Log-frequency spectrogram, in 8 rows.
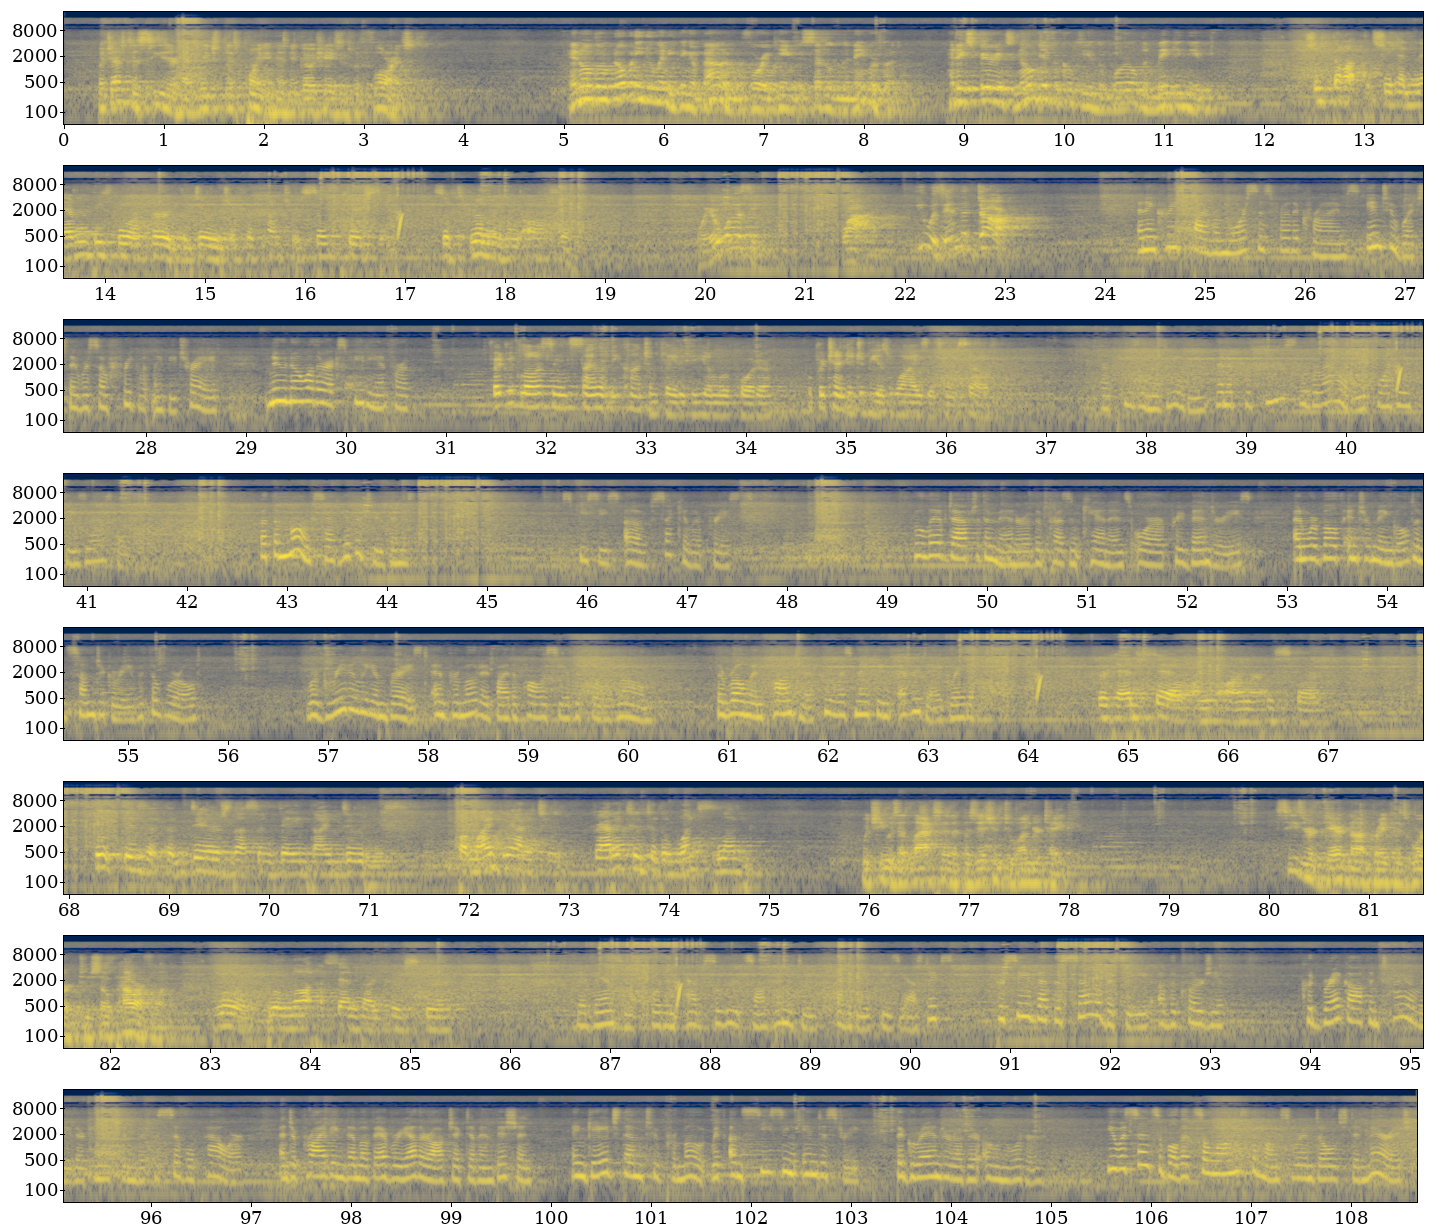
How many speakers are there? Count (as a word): six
